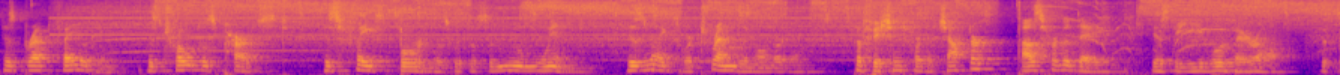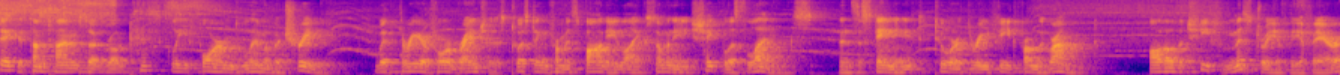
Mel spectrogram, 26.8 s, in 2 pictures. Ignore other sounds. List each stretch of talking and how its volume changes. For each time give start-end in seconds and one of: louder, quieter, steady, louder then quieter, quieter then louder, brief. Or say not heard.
0.0-26.7 steady.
